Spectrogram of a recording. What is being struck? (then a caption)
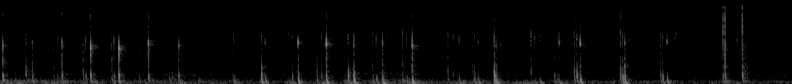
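Beach rock. A rock from the beach, a sea rock, is tapped and scratched at a quick, uneven pace. Each tap is a short, dry click with a bright ring near 2 kHz and almost no decay, over a faint low rumble and soft scratching between strikes.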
